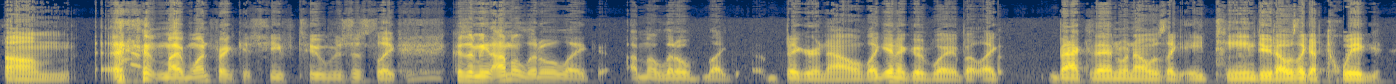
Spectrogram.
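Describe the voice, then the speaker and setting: A young man with a very low, deep voice talks loosely on a podcast, stringing thoughts together with plenty of "like" and "you know." The sound is close and dry, with no room around it. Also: normal speed, a bit bright, no room sound, rough recording. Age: young adult. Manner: rambling, many fillers and restarts, laughs often. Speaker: podcast guest. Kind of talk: casual podcast chat.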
